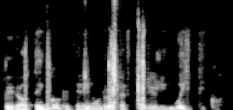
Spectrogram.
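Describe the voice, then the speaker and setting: A man's voice: mid-range voice, lively intonation, fast talker, background noise. A man teaching a leadership class online, talking emphatically and varying his intonation. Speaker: leadership course instructor. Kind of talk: online lecture.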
